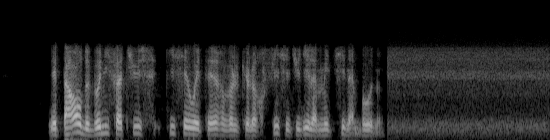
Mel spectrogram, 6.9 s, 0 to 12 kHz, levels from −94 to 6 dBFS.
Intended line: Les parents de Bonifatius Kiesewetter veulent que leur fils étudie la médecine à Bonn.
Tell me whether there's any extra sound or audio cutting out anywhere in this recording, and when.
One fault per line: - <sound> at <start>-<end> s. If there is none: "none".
none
